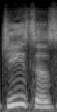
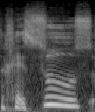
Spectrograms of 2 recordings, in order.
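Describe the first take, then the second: First: The name is pronounced the English way. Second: The name is pronounced the Spanish way.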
